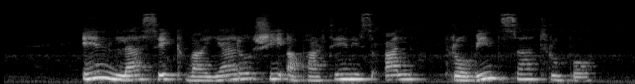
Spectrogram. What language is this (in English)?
Esperanto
